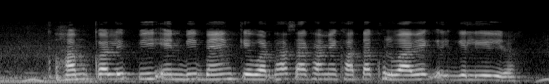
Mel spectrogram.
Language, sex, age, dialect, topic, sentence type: Magahi, female, 25-30, Western, banking, statement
